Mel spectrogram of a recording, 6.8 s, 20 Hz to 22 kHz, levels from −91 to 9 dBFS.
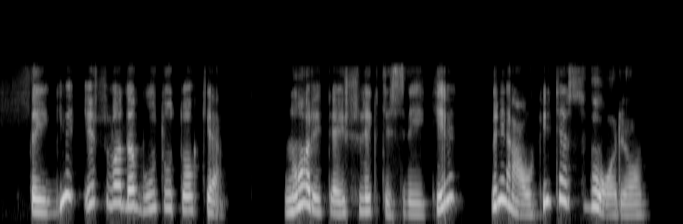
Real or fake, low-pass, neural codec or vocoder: fake; 7.2 kHz; codec, 44.1 kHz, 7.8 kbps, DAC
